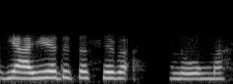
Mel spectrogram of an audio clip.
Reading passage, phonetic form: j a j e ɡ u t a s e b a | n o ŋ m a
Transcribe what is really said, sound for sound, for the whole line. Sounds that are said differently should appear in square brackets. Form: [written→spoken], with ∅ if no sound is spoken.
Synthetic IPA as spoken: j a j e [ɡ→d] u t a s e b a | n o ŋ m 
